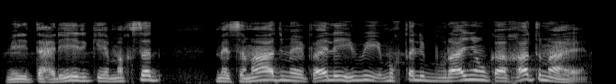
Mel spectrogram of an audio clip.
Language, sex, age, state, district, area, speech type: Urdu, male, 18-30, Bihar, Purnia, rural, spontaneous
